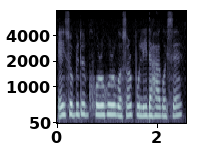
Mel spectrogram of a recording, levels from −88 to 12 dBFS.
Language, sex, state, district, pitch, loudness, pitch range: Assamese, female, Assam, Kamrup Metropolitan, 245 Hz, -14 LUFS, 235-255 Hz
